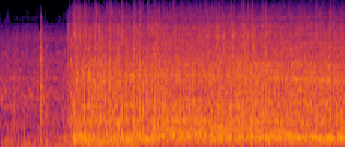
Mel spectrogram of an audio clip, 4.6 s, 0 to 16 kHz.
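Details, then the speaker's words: 1971 Kawasaki H1A 500, rebuilt with new Wiseco pistons, 7,500 miles since rebuild, started up: raspy busy idle with light metallic rattle, piston rattle typical of new Wiseco pistons. "Rattling sound that you hear is Weisco pistons. They rattle when they're new."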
